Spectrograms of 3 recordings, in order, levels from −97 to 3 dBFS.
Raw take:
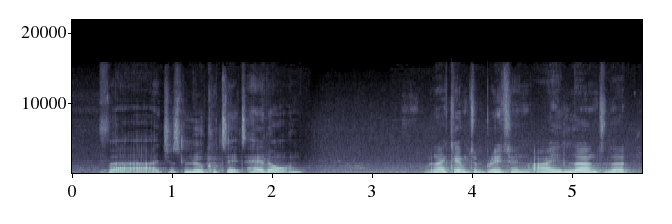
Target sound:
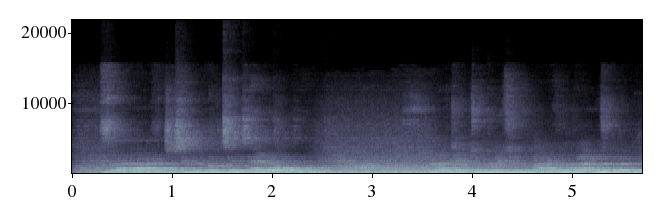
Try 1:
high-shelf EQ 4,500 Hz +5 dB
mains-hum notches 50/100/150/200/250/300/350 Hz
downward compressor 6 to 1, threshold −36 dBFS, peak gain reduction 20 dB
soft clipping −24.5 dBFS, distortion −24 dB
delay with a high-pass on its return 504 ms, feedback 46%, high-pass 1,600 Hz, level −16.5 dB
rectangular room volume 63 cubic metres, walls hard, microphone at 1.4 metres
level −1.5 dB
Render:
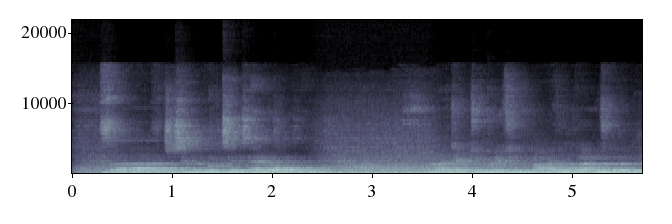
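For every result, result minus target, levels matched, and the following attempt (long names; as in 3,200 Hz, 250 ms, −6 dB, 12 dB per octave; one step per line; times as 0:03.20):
soft clipping: distortion −11 dB; 8,000 Hz band +4.0 dB
high-shelf EQ 4,500 Hz +5 dB
mains-hum notches 50/100/150/200/250/300/350 Hz
downward compressor 6 to 1, threshold −36 dBFS, peak gain reduction 20 dB
soft clipping −32.5 dBFS, distortion −13 dB
delay with a high-pass on its return 504 ms, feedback 46%, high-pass 1,600 Hz, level −16.5 dB
rectangular room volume 63 cubic metres, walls hard, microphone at 1.4 metres
level −1.5 dB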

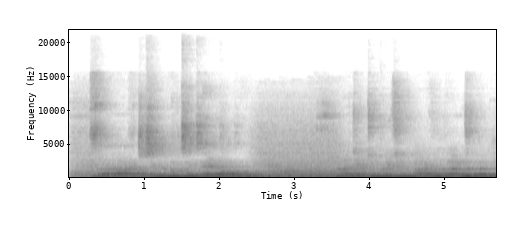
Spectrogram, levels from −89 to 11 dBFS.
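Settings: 8,000 Hz band +4.5 dB
high-shelf EQ 4,500 Hz −2.5 dB
mains-hum notches 50/100/150/200/250/300/350 Hz
downward compressor 6 to 1, threshold −36 dBFS, peak gain reduction 20 dB
soft clipping −32.5 dBFS, distortion −13 dB
delay with a high-pass on its return 504 ms, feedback 46%, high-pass 1,600 Hz, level −16.5 dB
rectangular room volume 63 cubic metres, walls hard, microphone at 1.4 metres
level −1.5 dB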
